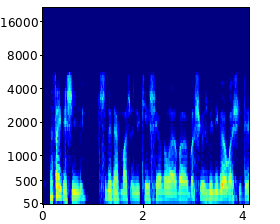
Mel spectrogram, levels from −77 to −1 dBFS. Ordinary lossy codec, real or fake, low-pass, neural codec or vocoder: none; fake; 5.4 kHz; codec, 16 kHz, 1 kbps, X-Codec, HuBERT features, trained on balanced general audio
